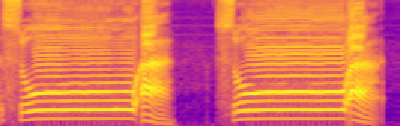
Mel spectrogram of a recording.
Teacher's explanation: Kemudian melafal su'al azab, Ada lafal su, ada mad wajib muttasil, yaitu lafal su wajib kita panjangkan sepanjang 4 atau 5 harokat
